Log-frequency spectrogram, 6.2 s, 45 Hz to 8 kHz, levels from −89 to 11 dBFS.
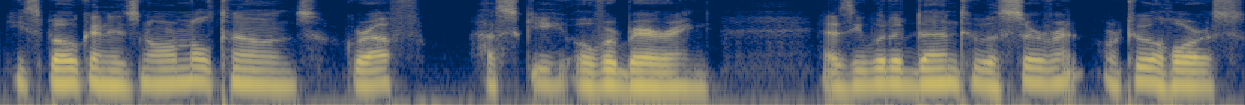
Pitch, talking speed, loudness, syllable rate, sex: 125 Hz, 200 wpm, -18 LUFS, 5.9 syllables/s, male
